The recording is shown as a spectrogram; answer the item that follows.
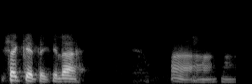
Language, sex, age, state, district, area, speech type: Sanskrit, male, 18-30, Karnataka, Gadag, rural, conversation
